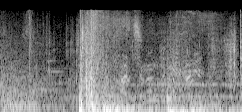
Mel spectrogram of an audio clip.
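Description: Fire bursts and roars.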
